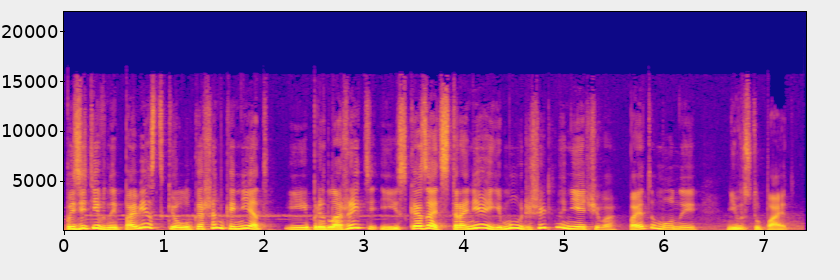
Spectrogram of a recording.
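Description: Animated sardonic man commenting on politics. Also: sits high, fairly quick, few pauses, soft background music. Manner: ironic, sardonic asides. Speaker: political video host.

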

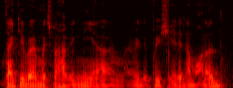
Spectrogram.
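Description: A man's voice: sits low, very fast, mellow. A man in his fifties from Trinidad, with a Trinidadian accent, chatting politely as a guest in an interview. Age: 50s. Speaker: podcast guest, martial artist. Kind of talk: casual interview chat.

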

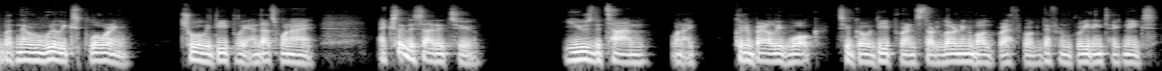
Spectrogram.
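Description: A man from Latvia in his thirties, a breathwork teacher answering interview questions in a calm, reflective way with slightly halting phrasing. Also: low-pitched.

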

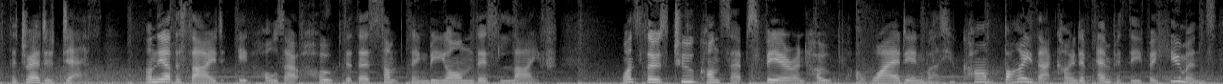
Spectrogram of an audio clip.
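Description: An actress as a cynical woman doctor in a radio drama, with music clearly behind her. Her mid-pitched voice is pointed and argumentative, that of a disillusioned believer who will not back down. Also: lightly acted. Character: defiant, cynical female doctor, disillusioned former army chaplain.

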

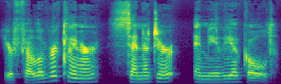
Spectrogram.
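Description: A woman playing a gracious, earnest senator who reads a letter in a formal, measured way for an audio drama. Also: deep voice, natural voice. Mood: gracious, pleased.

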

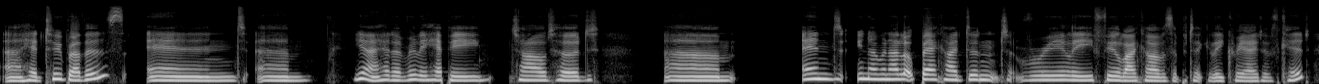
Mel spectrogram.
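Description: A woman's voice: mid-range voice, measured pace, dark tone, dry recording, studio quality. A New Zealand woman in her forties, a podcast host talking casually and reflectively about her life, with many fillers. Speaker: podcast host being interviewed. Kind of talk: casual conversational interview.

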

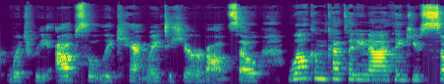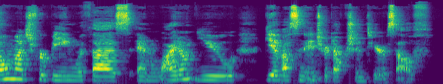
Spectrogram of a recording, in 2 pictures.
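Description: A woman interviews a guest as podcast host, her voice sitting at an average female pitch. She speaks effusively and encouragingly, framing her questions in full, welcoming phrases. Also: fairly bright tone.

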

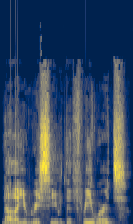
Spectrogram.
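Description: A man leading a guided meditation, giving slow, soothing, repetitive instructions with long pauses. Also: fairly low pitch, monotone, darkish tone.

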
